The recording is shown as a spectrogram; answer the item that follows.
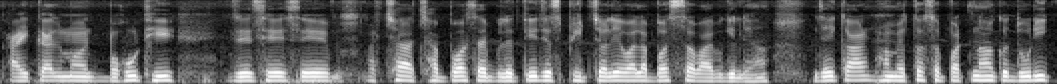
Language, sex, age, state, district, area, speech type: Maithili, male, 18-30, Bihar, Darbhanga, rural, spontaneous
